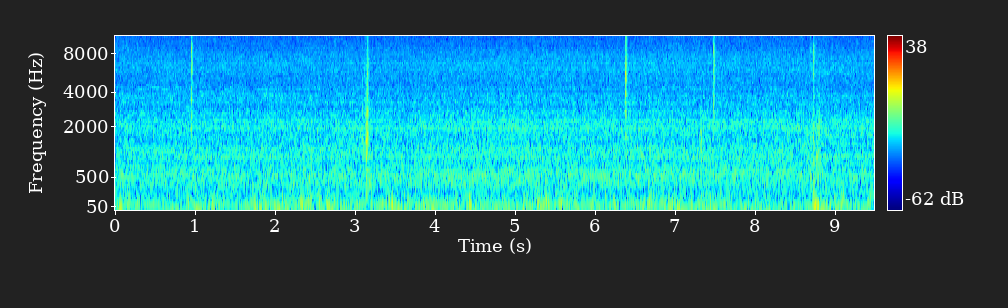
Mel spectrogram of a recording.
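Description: A convertible roof's electric motor whirs steadily as the roof folds.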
